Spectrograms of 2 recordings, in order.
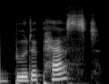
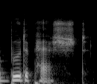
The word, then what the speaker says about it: Budapest: So, it is recognized in American English dictionaries that we can say Budapest or Budapest.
